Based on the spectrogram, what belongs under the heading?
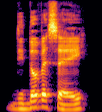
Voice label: "di dove sei", Italian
